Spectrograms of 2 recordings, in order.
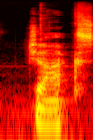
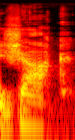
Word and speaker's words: Jock: So where is Jock's journey? I keep wanting to say Jacques, but it's Jock with a hard J.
